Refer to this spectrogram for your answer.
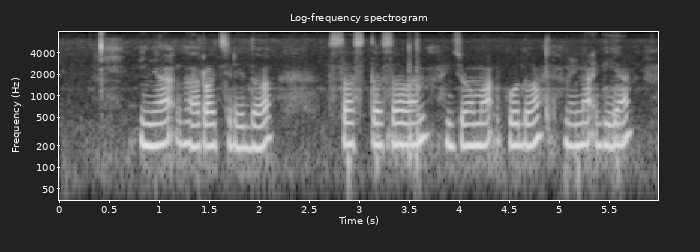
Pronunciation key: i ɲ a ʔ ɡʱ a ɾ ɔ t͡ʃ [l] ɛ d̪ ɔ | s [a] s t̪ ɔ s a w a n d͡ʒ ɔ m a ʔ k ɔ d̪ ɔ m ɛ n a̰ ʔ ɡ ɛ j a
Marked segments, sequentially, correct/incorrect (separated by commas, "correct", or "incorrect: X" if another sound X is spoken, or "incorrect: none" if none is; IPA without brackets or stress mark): incorrect: ɾ, correct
